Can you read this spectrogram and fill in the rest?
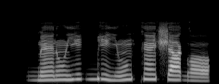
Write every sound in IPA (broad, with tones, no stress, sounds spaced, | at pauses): ɡ͡b ɛ̃˨ ɾ ũ˧ j i˦ ɡ͡b i˦˨ j ũ˨˦ k ɛ̃˦ ʃ a˧ ɡ ɔ˨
